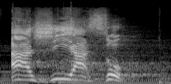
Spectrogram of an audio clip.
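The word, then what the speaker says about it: ἁγιάζω: origine du mot grec agazo comme cela se prononce h g I a Z aazoa signifie séparé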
